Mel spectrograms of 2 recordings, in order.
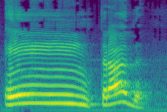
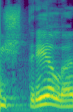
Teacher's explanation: o E é nasal em entrada e oral em estrela.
